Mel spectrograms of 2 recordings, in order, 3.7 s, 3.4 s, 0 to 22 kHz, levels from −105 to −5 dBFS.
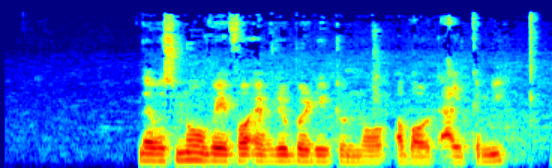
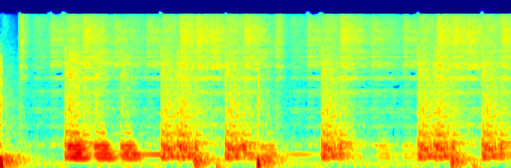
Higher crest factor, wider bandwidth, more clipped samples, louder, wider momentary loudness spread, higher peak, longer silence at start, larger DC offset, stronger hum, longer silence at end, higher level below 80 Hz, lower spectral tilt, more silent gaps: about the same, 18 dB vs 20 dB; about the same, 16.5 kHz vs 17 kHz; neither; about the same, -19 LUFS vs -20 LUFS; about the same, 9 LU vs 7 LU; about the same, -2 dBFS vs -2 dBFS; first, 0.9 s vs 0 s; neither; neither; first, 0.15 s vs 0 s; second, -64 dBFS vs -34 dBFS; about the same, -5.5 dB/octave vs -4.5 dB/octave; neither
